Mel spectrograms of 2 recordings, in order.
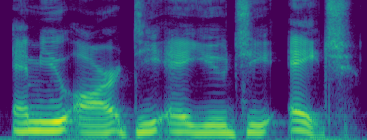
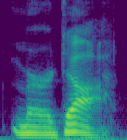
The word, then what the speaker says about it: Murdaugh: Now, I see it as spelled as Murdaugh. I pronounce that Murdaugh. I've been told it's pronounced Murdaugh or even Murdaugh.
